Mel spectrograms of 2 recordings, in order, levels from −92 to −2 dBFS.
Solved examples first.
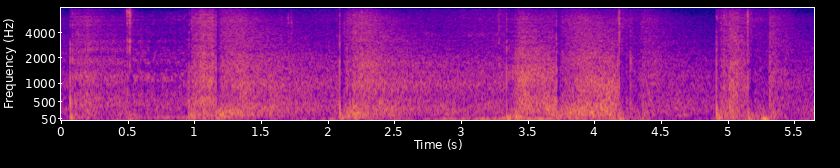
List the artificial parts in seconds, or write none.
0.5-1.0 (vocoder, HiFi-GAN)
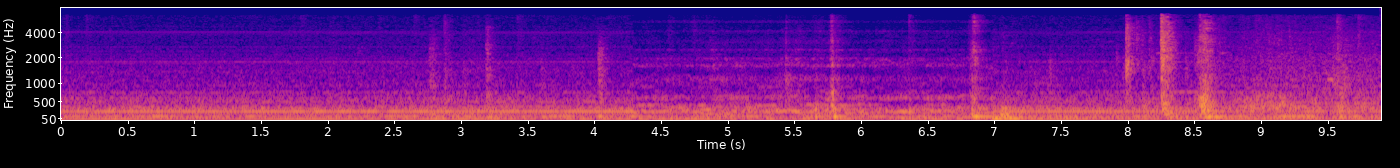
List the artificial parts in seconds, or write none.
4.3-7.0 (codec, SNAC)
